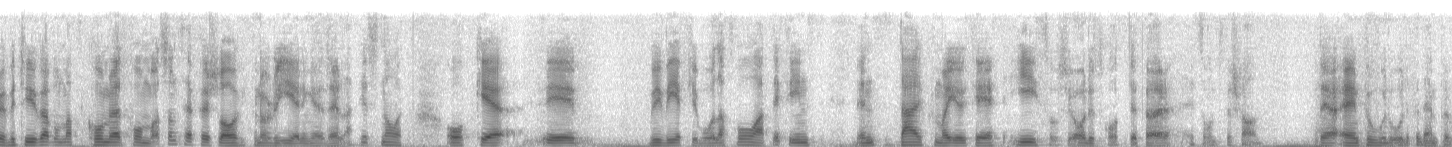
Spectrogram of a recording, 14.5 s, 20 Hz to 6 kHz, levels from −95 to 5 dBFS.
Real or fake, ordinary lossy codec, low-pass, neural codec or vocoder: fake; AAC, 48 kbps; 5.4 kHz; codec, 16 kHz, 0.5 kbps, X-Codec, HuBERT features, trained on LibriSpeech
